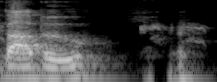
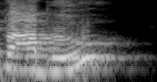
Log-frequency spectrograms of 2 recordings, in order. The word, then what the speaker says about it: Baboo: it yes yes mr babu you know that's that that's the first time you've actually pronounced my last name right is it is it baboo yes do you want to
